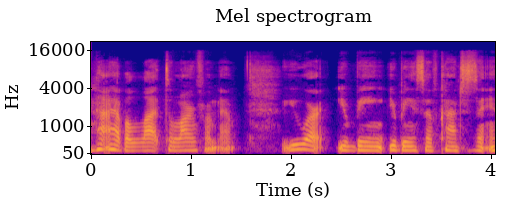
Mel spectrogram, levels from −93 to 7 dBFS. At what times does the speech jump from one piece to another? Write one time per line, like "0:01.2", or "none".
0:01.9
0:02.9

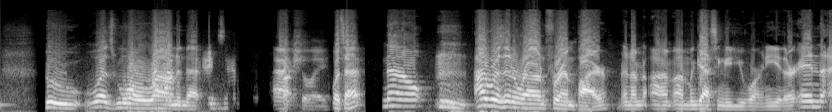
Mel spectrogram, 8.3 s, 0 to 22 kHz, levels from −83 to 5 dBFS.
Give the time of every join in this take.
0:03.6
0:06.5

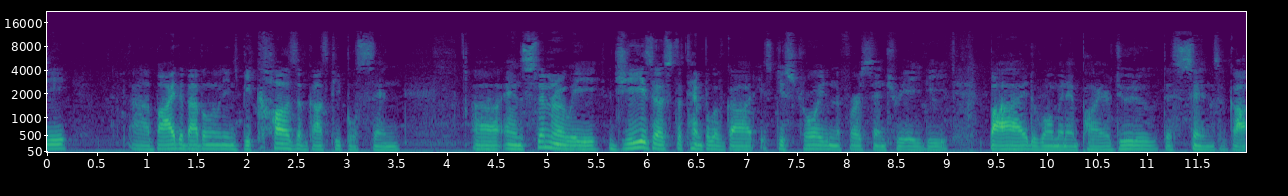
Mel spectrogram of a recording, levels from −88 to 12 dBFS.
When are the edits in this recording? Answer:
none

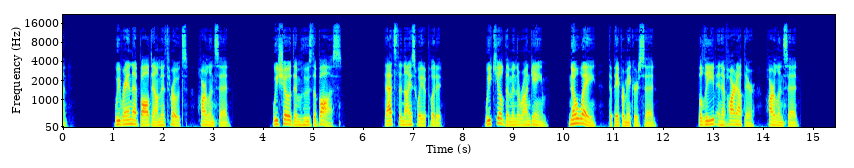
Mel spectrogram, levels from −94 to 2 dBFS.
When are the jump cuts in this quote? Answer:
0:10.0

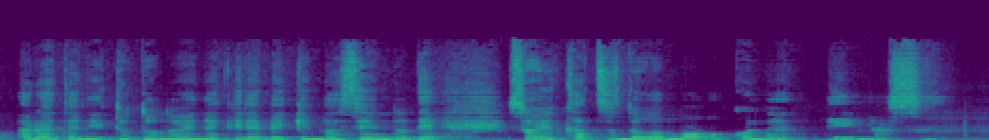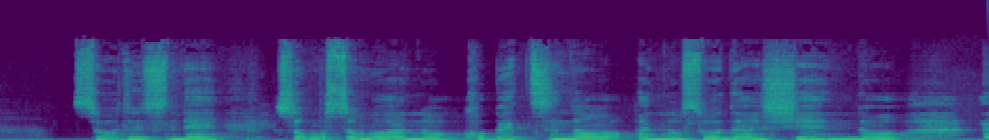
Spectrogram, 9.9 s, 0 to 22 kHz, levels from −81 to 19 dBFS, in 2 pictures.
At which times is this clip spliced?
0:05.2
0:06.3

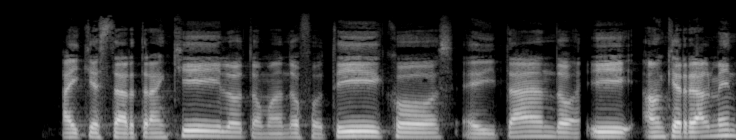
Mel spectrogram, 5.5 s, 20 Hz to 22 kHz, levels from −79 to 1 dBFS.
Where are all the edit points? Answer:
0:04.3

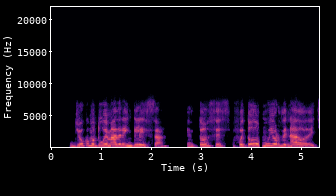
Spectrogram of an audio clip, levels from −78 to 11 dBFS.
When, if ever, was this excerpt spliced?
0:04.2

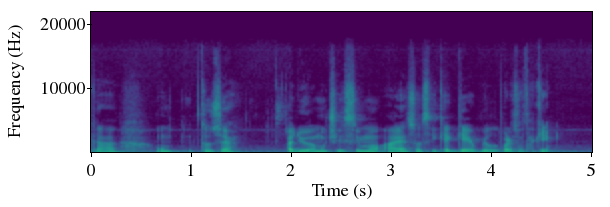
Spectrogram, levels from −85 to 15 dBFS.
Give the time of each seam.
0:04.1

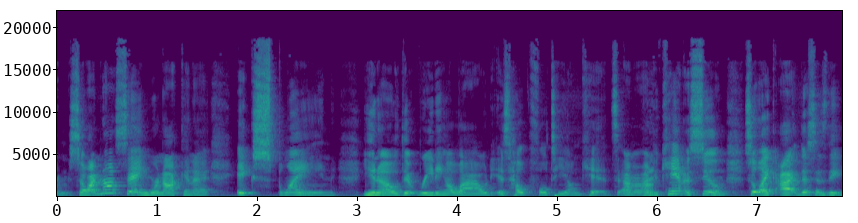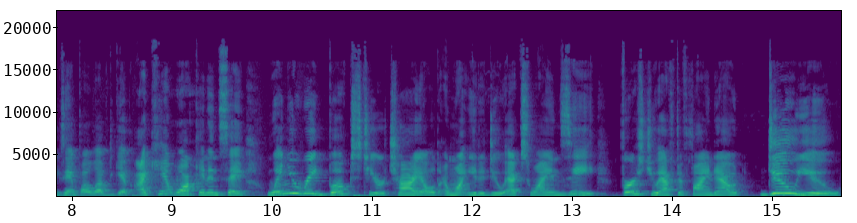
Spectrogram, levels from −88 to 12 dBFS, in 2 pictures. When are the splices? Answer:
0:06.0

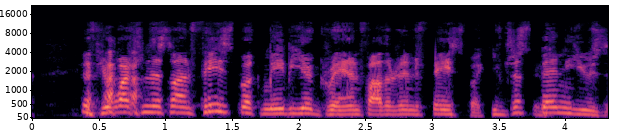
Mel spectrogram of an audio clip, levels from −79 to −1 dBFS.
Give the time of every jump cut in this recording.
none

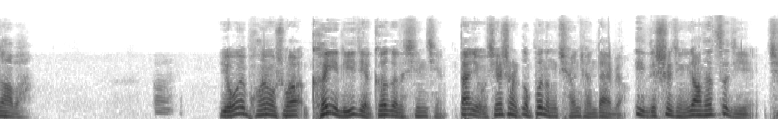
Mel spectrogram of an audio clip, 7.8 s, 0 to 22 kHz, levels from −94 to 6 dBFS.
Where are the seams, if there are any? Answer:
0:05.2
0:06.4

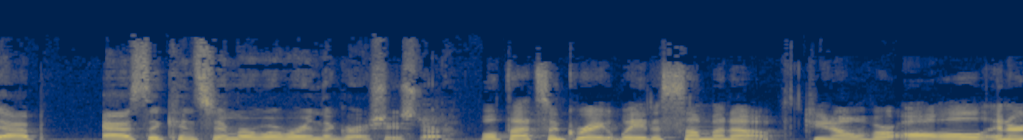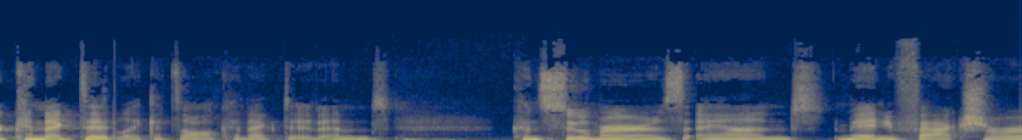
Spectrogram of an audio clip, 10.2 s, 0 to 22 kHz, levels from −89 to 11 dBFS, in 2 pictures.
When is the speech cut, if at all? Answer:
0:05.7

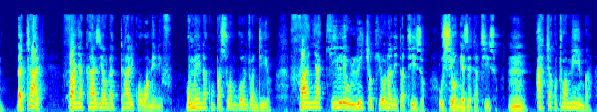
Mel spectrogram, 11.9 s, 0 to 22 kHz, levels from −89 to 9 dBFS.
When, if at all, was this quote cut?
none

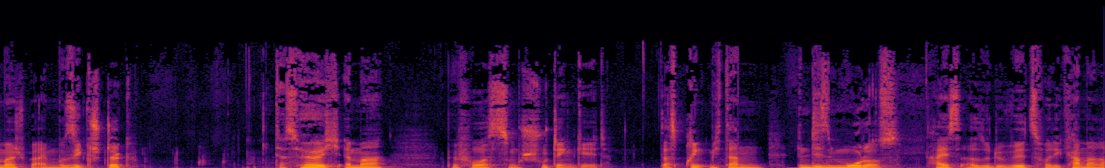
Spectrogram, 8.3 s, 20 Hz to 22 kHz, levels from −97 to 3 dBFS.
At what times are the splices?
0:05.8
0:07.0

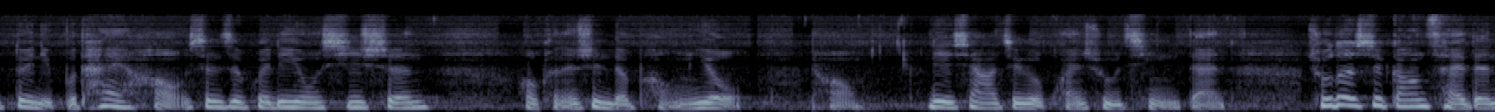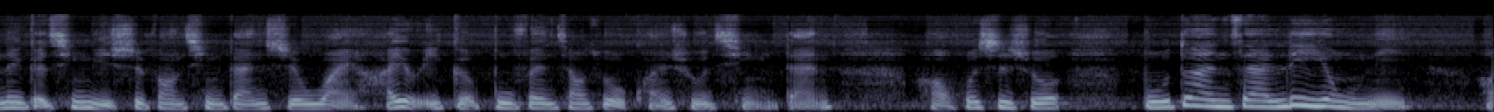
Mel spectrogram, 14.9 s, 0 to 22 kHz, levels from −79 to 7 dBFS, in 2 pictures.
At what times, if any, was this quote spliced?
0:04.1
0:06.5
0:12.0

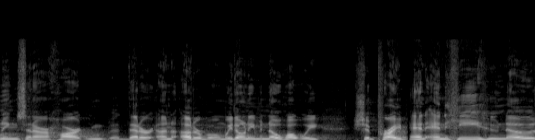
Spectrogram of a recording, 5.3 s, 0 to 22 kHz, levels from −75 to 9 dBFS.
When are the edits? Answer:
0:04.0

